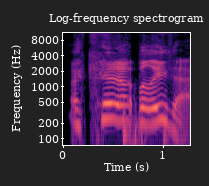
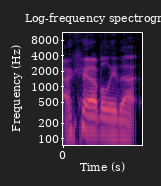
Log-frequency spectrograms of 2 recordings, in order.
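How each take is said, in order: First: High, louder cry of disbelief; stunned disbelief. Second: Said in the usual way. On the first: Real, not acted. Fan reacting to the fight result, stunned disbelief. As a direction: blurt it out in shock.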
